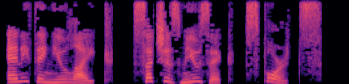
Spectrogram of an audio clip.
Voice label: fast; studying abroad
